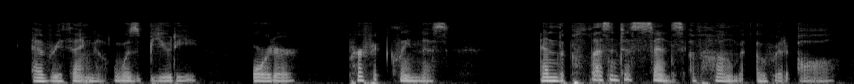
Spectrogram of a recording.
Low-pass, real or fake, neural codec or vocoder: 7.2 kHz; fake; vocoder, 22.05 kHz, 80 mel bands, Vocos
